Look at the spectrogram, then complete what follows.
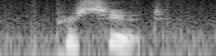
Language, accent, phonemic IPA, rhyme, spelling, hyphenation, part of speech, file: English, US, /pɝˈsut/, -uːt, pursuit, pur‧suit, noun, En-us-pursuit.ogg
- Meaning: 1. The act of pursuing 2. A hobby or recreational activity, done regularly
